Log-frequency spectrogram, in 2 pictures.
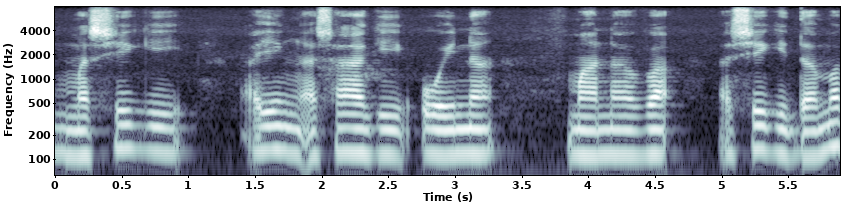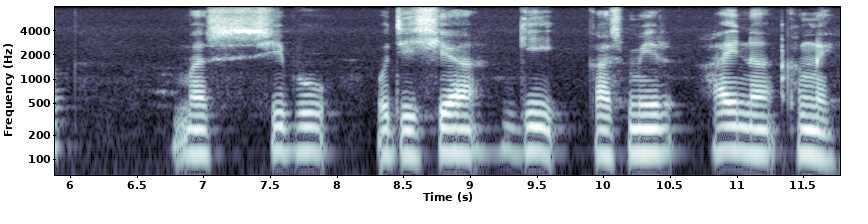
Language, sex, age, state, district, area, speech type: Manipuri, male, 30-45, Manipur, Churachandpur, rural, read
